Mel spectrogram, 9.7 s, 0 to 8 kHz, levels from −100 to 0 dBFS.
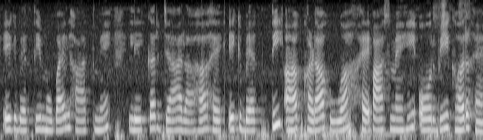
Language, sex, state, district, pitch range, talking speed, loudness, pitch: Hindi, female, Chhattisgarh, Sarguja, 220-245 Hz, 135 wpm, -22 LUFS, 230 Hz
